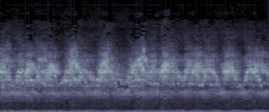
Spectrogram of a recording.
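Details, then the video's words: Inside a common kingfisher nesting burrow, loud high rasping calls pulse in a steady rhythm, roughly three buzzy bursts per second, over a faint low rumble. "Hlas ledňáčka (Alcedo atthis), Kingfisher"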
